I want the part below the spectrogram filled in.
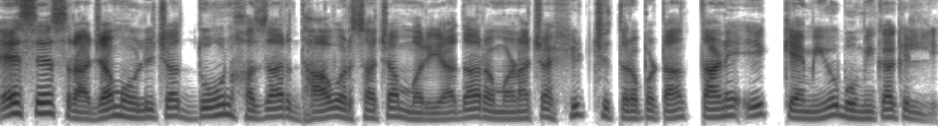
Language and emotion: Goan Konkani, neutral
